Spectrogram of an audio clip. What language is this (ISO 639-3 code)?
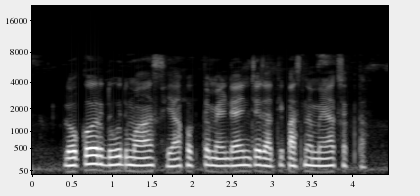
mar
